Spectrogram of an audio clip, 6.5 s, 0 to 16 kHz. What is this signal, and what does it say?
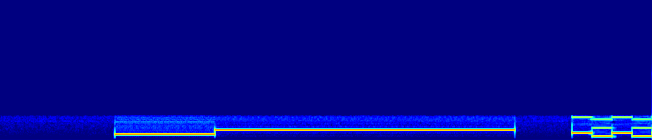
Two-tone page, heard as a one-second tone, then a three-second tone, about 710 then 1220 Hz. It is heard from 1.1 to 5.2 s.
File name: wcalert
